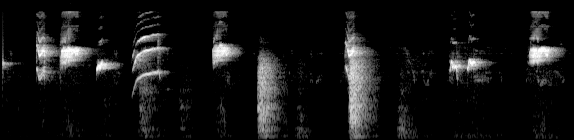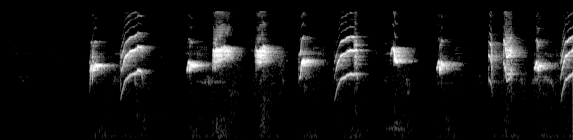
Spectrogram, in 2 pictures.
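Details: Sunbird (kolibri ninja) song played as a lure to get young birds to sing. Bright, sharp chirps and upswept whistled notes come in quick clusters, with two louder, noisier bursts near the start and a short pause midway.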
